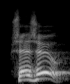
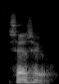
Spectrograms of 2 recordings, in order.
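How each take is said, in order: First: Higher, louder defiant demand; defiant challenge. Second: Softer, lower, under the breath; a soft, low repeat of Says who?; quiet rhetorical echo. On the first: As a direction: throw the challenge out hard. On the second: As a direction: let it drop quietly to yourself. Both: Shown as a demonstration.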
